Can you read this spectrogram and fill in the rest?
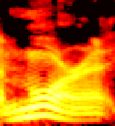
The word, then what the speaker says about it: Moore: Yeah, Moore.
